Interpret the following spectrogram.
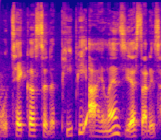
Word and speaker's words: Phi Phi: Right there, we are boarding the boat that will take us to the Pee Islands. Yes, that is how you pronounce it. Pee Islands.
